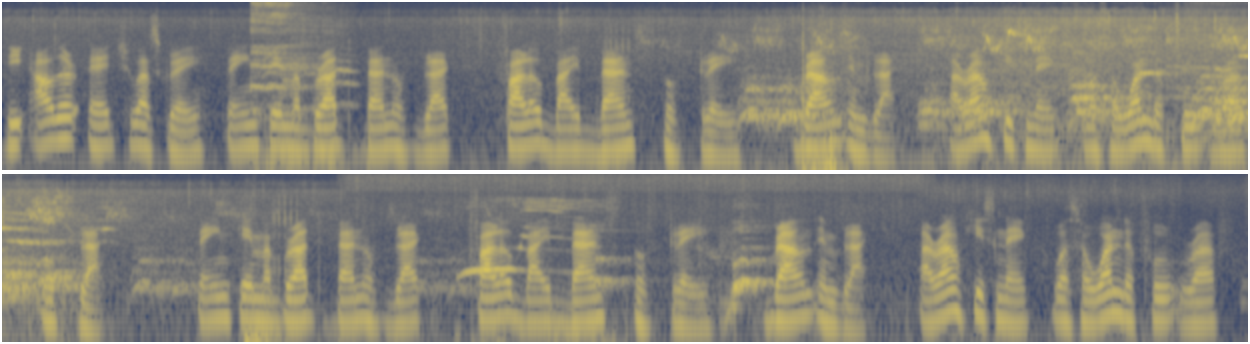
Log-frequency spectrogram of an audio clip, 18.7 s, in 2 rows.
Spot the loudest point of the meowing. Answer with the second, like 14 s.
13 s.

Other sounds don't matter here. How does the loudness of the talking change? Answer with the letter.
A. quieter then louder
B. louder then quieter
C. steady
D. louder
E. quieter
C.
